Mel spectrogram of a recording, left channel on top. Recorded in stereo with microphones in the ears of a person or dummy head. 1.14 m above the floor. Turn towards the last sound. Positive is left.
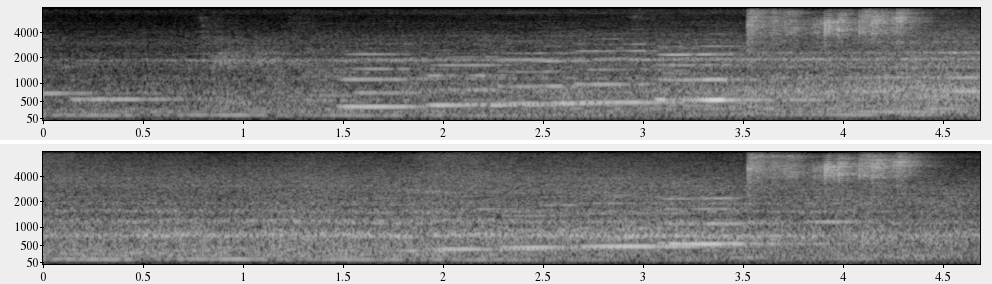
turn(degrees=0)  # may be behind; listen again after turning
